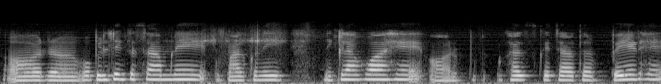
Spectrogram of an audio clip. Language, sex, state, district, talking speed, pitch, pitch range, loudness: Hindi, female, Chhattisgarh, Sukma, 145 wpm, 205 Hz, 195-225 Hz, -15 LUFS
